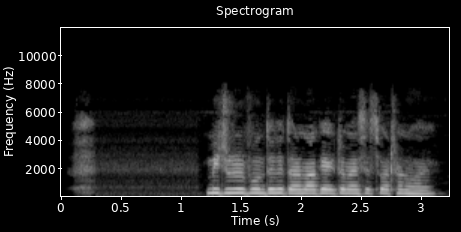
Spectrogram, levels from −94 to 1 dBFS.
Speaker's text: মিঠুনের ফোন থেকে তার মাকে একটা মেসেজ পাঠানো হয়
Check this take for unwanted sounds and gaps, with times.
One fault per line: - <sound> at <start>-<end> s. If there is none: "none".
none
